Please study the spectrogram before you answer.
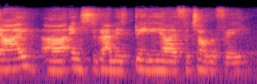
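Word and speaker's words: Beadyeye: the agency is called bdi our instagram is bdi photography bdi is spelled b-e-a-d-y-e-y-e rather than the initials bdi uh we're not particularly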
